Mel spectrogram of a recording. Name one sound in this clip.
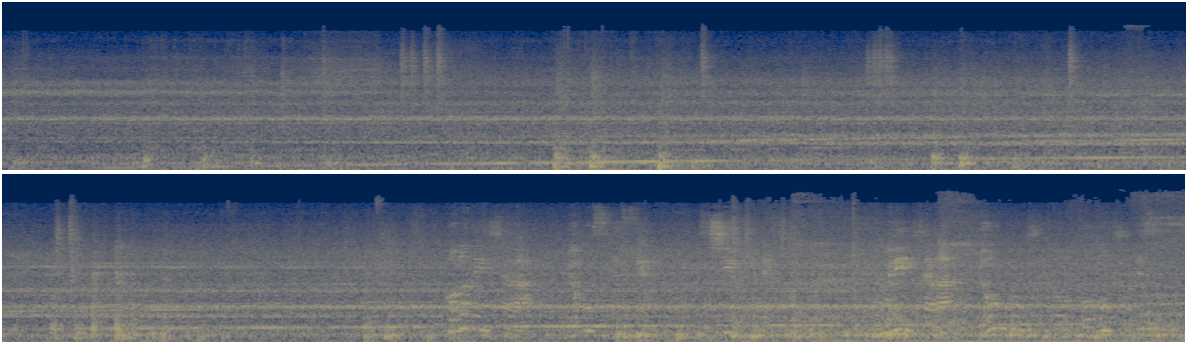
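A train's electric motor whines, rising in pitch as it speeds up.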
